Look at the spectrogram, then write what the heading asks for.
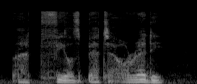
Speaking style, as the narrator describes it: she whispered

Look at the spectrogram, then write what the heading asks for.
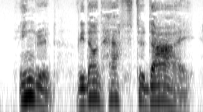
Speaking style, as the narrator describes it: Karen pleaded

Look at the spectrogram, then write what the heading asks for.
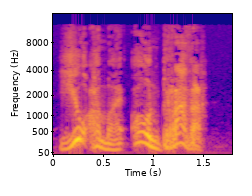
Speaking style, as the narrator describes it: Piri gasped with a shock

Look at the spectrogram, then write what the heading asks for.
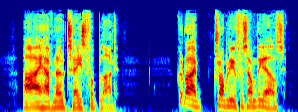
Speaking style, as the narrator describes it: said Kell hastily

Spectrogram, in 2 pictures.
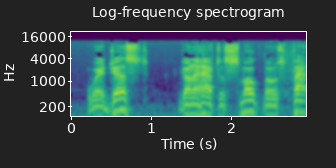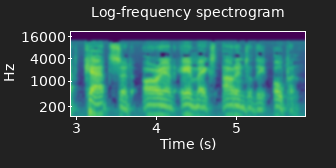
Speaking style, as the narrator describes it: Tom Parker growled angrily

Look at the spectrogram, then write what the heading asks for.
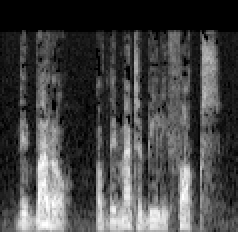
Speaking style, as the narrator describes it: Peter gloated quietly

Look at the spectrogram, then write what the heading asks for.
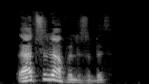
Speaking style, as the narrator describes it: Robin spoke sharply

